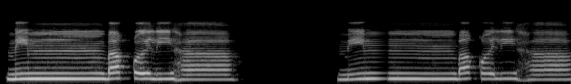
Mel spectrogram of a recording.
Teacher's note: दो चीजें हो गई ना, कि हमने नून को मीम से बदल दिया और दूसरी चीज क्या होगी कि हमने नून पर इसको मीम पर गुन्ना करना है · न की आवाज नहीं आएगी, न की आवाज को मैं मुकम्मल तौर पे छुपा दूंगी, उसको मैं किससे तब्दील कर दूंगी, ये जो मीम है ना ऊपर, इससे मैं इसको तब्दील कर दूंगी। · गुन्ना जो होता है 1 सेकंड के लिए होता है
